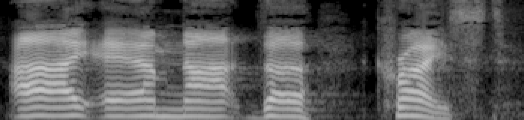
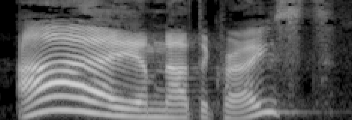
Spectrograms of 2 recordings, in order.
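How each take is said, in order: First: It is said flatly, without added intonation. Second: It is said with expressive, suggestive intonation.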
